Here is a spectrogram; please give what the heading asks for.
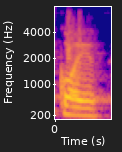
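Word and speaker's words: choir: okay next word है कॉयर कोयर में जो सी के बाद एच आ रहा है वो साइलेंट है नेक्स्ट वर्ड है कॉर्ड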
